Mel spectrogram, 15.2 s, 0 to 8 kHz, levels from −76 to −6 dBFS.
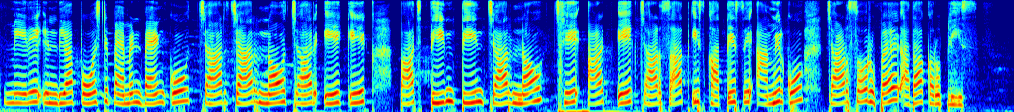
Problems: none marked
